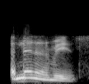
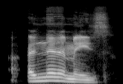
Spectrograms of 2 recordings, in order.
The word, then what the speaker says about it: anemones: Anemones. Anemones.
